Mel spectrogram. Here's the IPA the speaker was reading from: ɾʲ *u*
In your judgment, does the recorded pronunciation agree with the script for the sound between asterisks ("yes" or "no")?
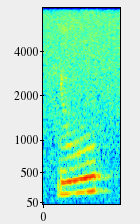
no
